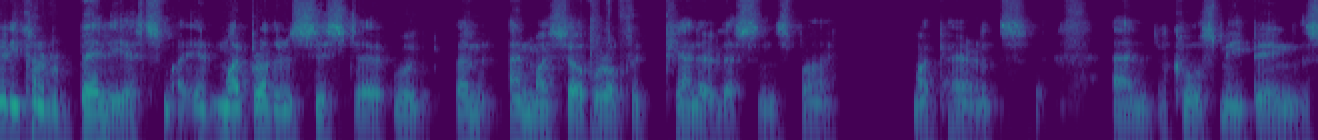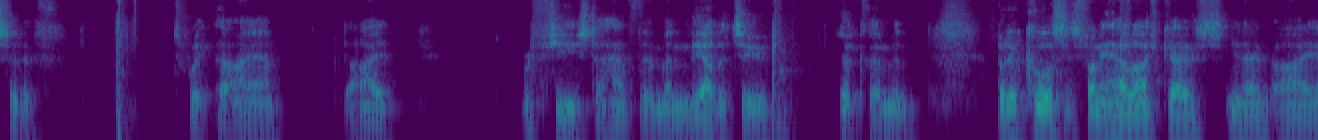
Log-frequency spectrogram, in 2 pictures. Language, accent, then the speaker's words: English; London, United Kingdom; I was born in London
